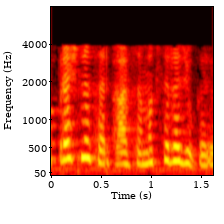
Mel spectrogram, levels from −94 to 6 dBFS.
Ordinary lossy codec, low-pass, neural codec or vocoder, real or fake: AAC, 16 kbps; 7.2 kHz; none; real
